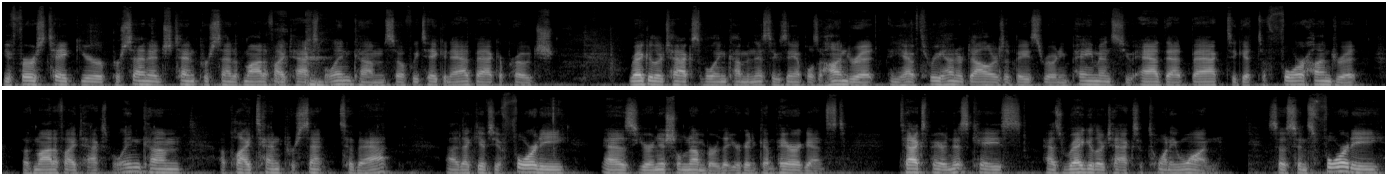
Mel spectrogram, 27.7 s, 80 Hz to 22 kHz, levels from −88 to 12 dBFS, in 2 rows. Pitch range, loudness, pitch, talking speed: 115-125 Hz, -33 LUFS, 120 Hz, 165 wpm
